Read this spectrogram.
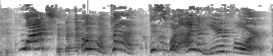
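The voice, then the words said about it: Screeching high voice, American accent. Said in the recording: “screeching like a little girl ... in an American accent”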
